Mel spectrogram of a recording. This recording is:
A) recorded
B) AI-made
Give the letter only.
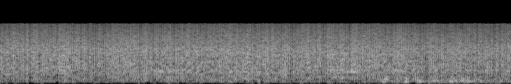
B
